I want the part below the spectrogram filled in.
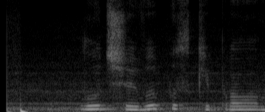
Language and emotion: Russian, neutral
